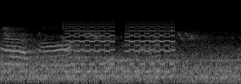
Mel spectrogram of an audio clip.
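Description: Mobile phone ringtone: two short trilling rings, each about half a second, starting about half a second in.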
